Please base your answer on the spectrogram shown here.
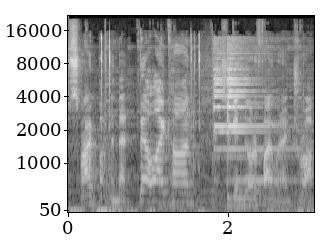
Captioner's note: bell rings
